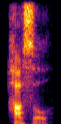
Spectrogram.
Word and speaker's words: hustle: saying listen silent t hustle st tle e lots of times words with stle e will have a silent T hustle or f t n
